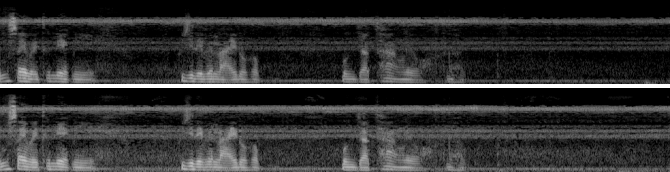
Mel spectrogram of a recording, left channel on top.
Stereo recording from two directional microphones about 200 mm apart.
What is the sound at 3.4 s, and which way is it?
Speech, 10° left (ahead or behind).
